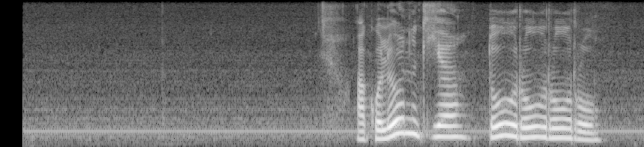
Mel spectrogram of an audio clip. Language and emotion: Russian, neutral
